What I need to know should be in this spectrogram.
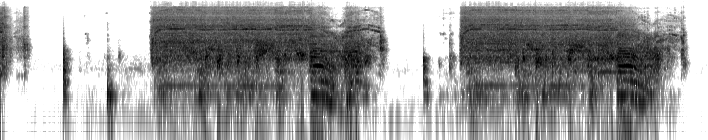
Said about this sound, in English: and then we're going to drill all the way through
